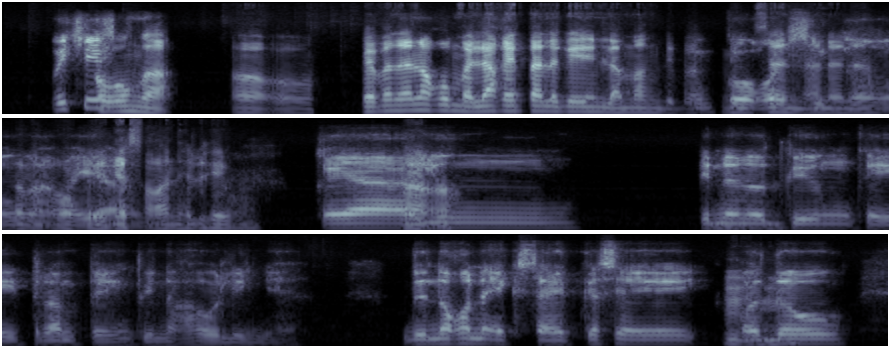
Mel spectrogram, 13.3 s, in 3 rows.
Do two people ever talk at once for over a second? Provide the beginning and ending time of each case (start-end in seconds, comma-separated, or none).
3.4-5.2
